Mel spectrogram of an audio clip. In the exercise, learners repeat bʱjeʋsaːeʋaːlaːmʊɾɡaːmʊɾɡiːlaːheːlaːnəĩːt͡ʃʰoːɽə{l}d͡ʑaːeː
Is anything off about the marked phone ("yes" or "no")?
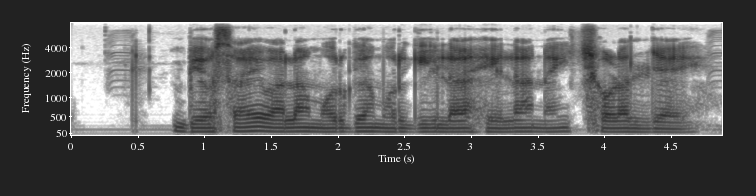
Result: no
